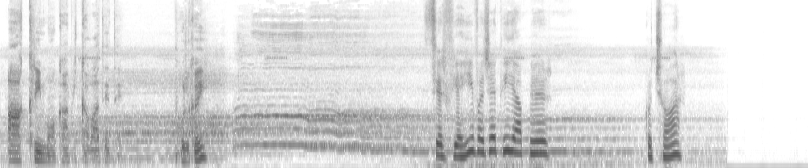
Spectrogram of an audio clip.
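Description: A man speaks in a low, tense voice close by.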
